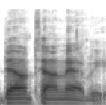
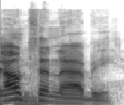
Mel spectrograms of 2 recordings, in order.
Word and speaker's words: Downton Abbey: Including the 150 that we mispronounced Downtown Abbey, or you guys did. It might be more than 150. Downton Abbey.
